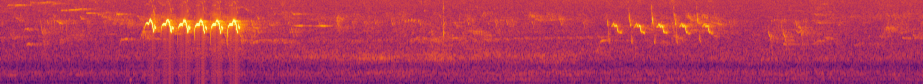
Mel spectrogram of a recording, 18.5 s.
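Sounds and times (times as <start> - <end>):
Satin flycatcher Myiagra cyanoleuca calls: 2.9 - 5.1.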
